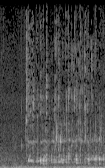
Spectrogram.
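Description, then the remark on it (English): Beer being poured from a bottle into a cup, a steady bubbling, gurgling stream that starts abruptly and continues with a rising tone as the cup fills; no voices. “Hey, you want to hand me your cup so I can do your pour, too?”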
